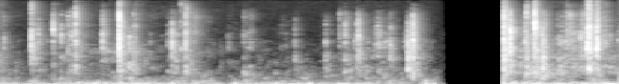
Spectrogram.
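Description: Typing on a computer keyboard: irregular, quick keystroke clicks over a low steady hum. The sound cuts out completely for about half a second a little over four seconds in.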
